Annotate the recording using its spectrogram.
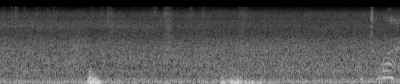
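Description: Steady hiss of background noise picked up by a handheld phone microphone, with two low muffled thumps from the phone being handled, about one second and two and a half seconds in.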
